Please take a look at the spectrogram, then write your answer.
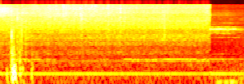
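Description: Okra fry with chili powder sizzles steadily in a pan, a close, continuous crackle that cuts off abruptly near the end as the heat is switched off.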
